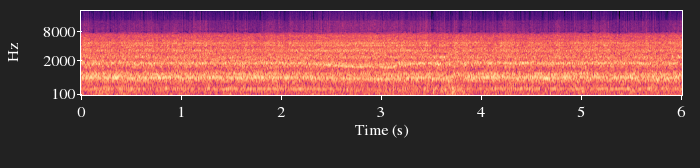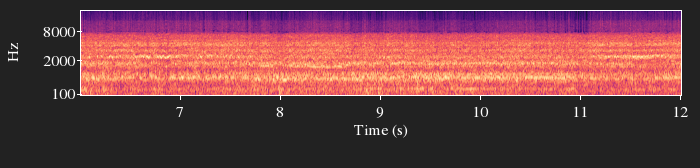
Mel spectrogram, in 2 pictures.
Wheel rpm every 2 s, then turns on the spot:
240, 230, 240, 230, 220, 230.
none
